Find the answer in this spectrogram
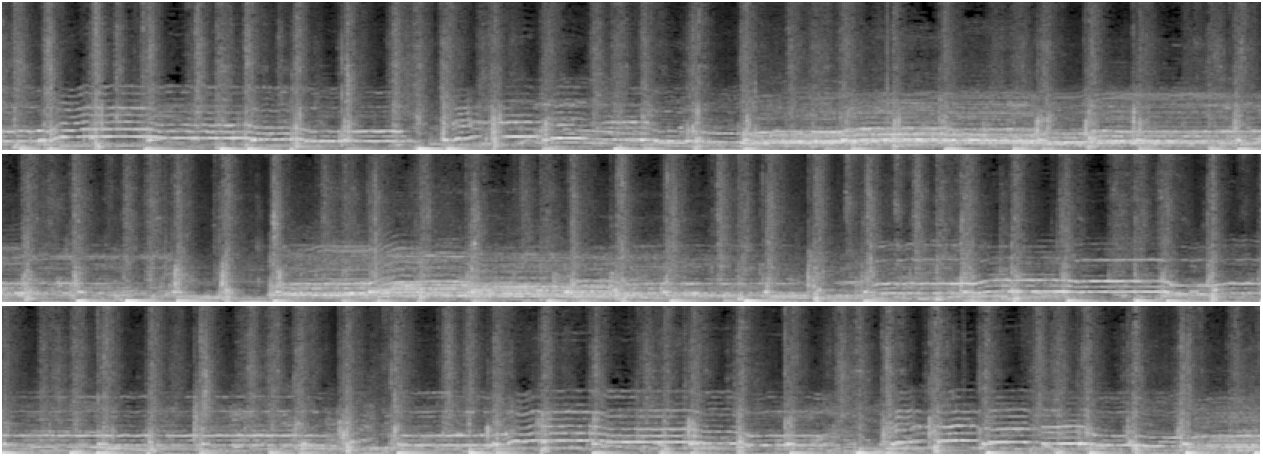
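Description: Capoeira roda music: berimbaus, an atabaque drum and pandeiros keep a steady driving rhythm while the group sings together, with hand clapping from the ring.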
